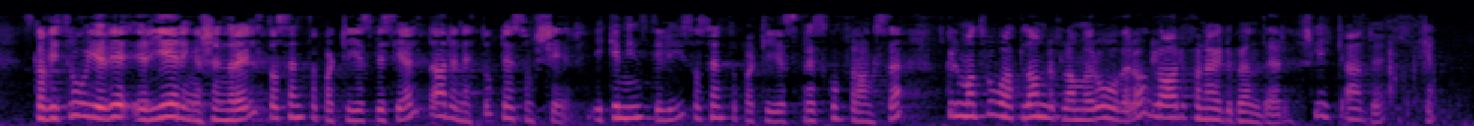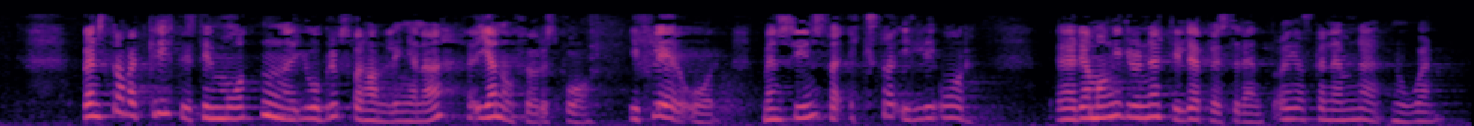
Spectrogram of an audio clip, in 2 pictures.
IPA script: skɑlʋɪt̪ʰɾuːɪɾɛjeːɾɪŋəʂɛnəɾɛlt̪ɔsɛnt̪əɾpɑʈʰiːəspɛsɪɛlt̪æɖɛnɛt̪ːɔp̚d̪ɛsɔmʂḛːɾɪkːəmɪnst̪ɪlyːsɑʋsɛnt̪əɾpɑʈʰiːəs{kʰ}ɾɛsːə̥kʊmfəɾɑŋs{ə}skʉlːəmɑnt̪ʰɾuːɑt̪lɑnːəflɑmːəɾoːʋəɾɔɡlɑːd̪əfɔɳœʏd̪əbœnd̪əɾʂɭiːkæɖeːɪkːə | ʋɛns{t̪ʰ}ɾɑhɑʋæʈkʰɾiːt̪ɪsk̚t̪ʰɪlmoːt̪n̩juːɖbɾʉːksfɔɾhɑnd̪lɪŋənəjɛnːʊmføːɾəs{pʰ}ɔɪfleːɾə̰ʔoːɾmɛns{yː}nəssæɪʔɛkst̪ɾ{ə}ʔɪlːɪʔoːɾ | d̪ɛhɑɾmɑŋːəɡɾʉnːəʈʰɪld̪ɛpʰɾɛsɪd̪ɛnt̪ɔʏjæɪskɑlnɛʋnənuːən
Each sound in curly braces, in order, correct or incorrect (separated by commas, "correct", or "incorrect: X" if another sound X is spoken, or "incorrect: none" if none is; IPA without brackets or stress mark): incorrect: pʰ, correct, incorrect: t̪, correct, correct, incorrect: ɑ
